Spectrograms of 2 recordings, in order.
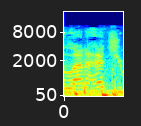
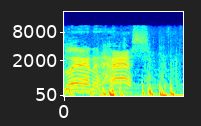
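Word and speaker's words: Lannahechee: rode down to the Lana Hetchy River I caught some beautiful steelhead trout I mean the Lana no Lana hatch it runs right near here yeah but it's pronounced Lana Hass why is everything in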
